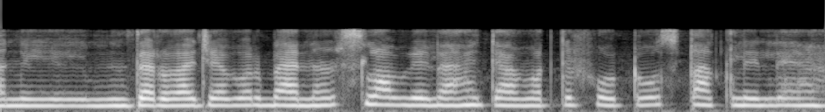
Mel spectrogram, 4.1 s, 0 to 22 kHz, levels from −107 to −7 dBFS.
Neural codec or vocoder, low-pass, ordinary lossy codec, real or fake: codec, 24 kHz, 3 kbps, HILCodec; 7.2 kHz; none; fake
